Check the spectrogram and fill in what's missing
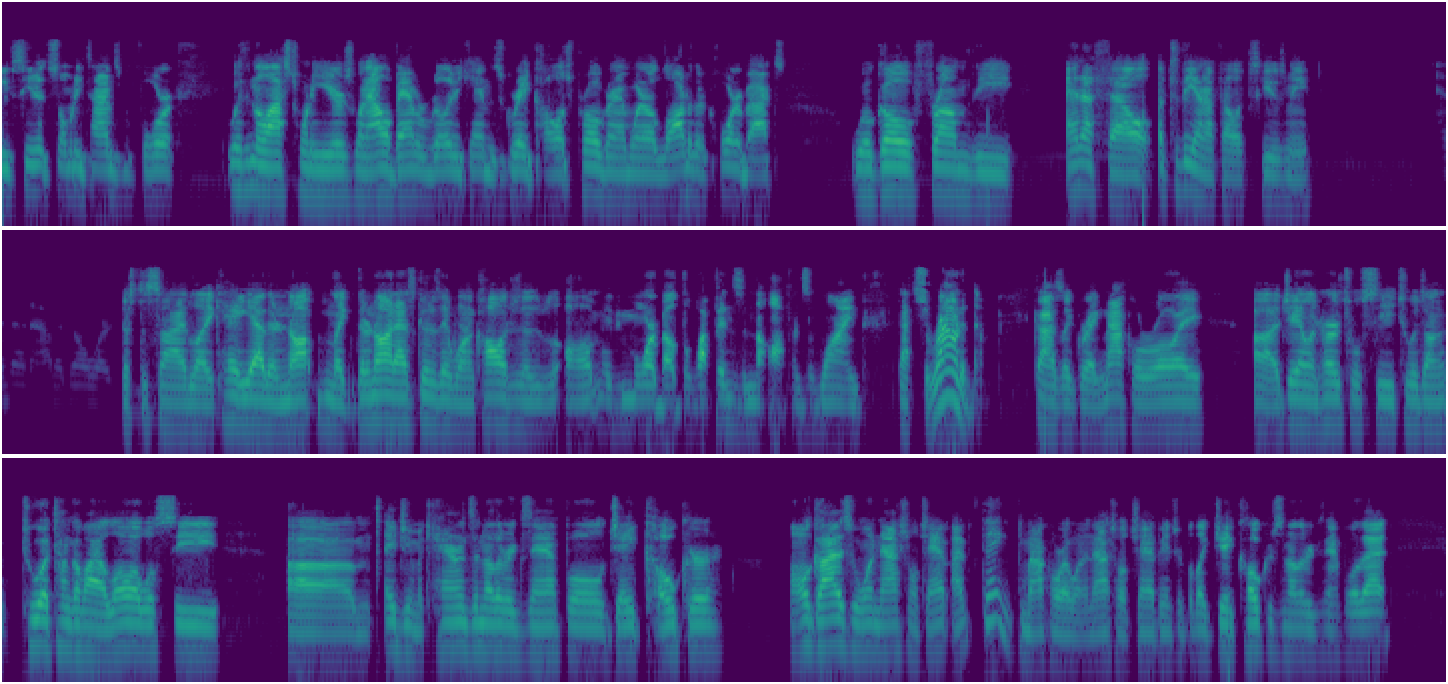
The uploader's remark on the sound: Quick Carcast episode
